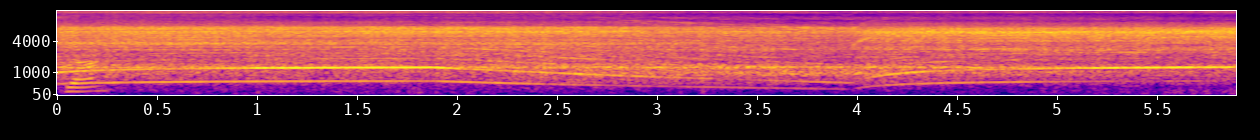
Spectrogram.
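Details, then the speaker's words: Small electric angle grinder after repair of a seized head shaft; steady high whine spinning down smoothly and winding back up, no grinding or rattle, rotating normally again. "nah dan seperti ini Lur hasilnya dia mau berputar e normal seperti sediakala n"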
